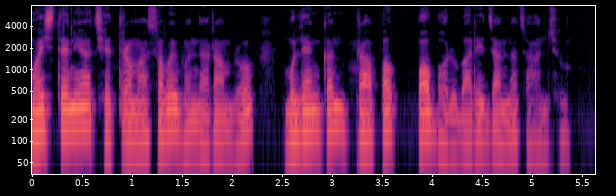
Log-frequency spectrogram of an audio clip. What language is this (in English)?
Nepali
